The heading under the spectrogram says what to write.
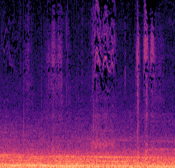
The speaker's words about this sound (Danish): Der er så meget fart i sådan en bil som denne her. Og der er kun én til at styre det. Det er mig og min højre fod.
